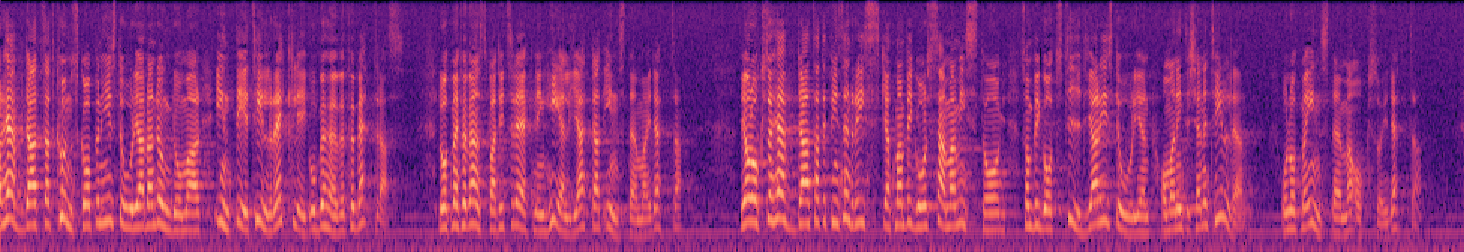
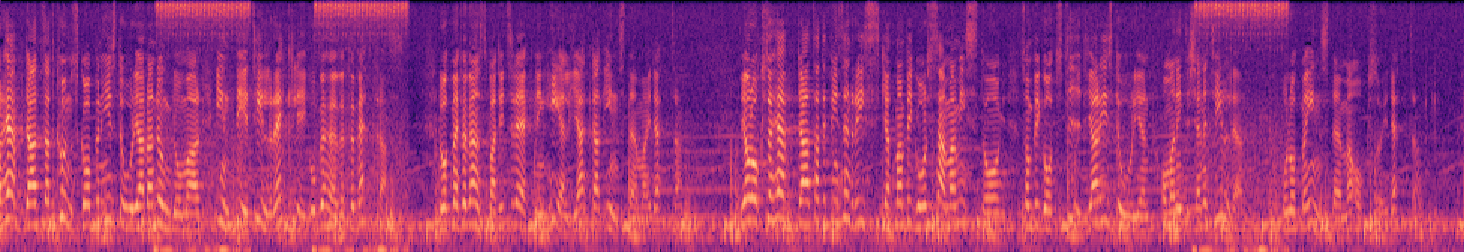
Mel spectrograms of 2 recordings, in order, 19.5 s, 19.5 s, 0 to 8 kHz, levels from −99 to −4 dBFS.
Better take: first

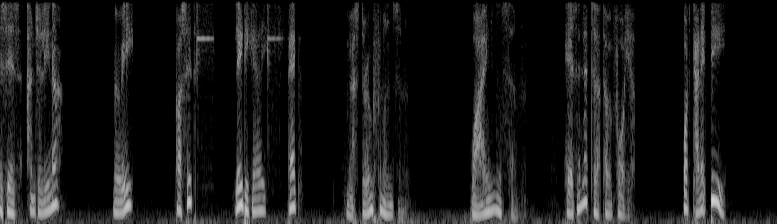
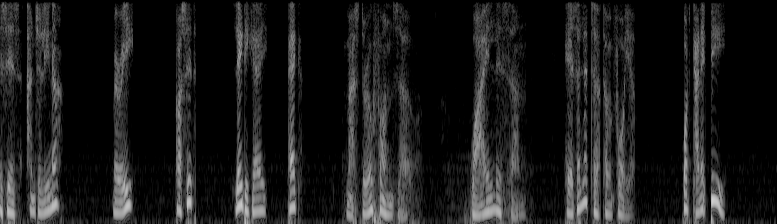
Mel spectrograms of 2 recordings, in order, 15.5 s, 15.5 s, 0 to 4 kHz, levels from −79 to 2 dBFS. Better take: second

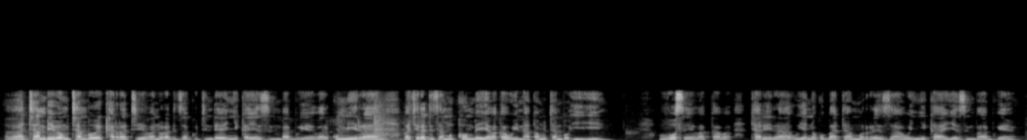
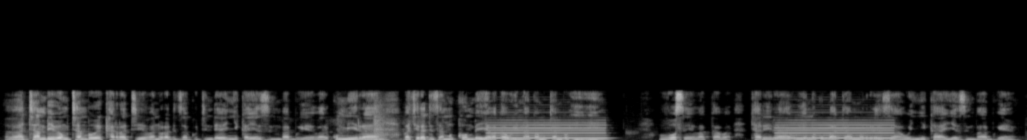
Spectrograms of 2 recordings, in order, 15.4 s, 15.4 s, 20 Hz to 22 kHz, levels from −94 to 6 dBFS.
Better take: first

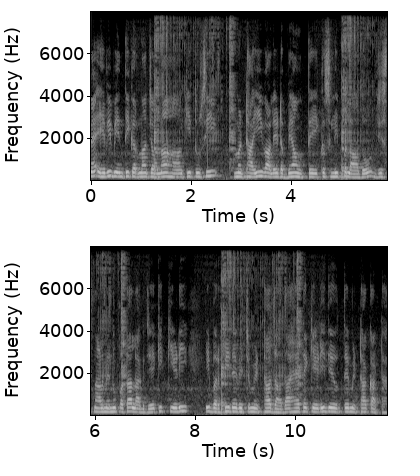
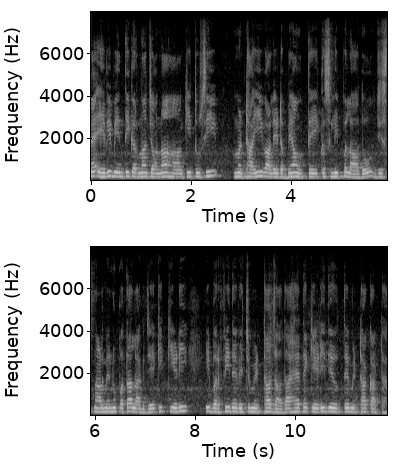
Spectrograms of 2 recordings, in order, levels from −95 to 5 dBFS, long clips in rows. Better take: second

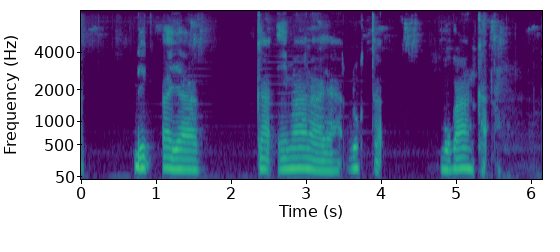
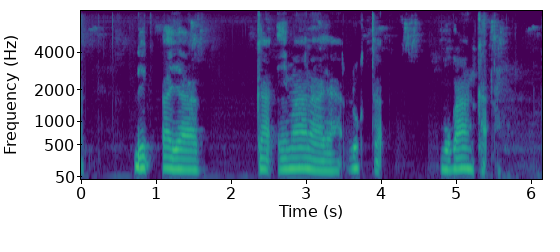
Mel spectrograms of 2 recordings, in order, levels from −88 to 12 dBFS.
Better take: second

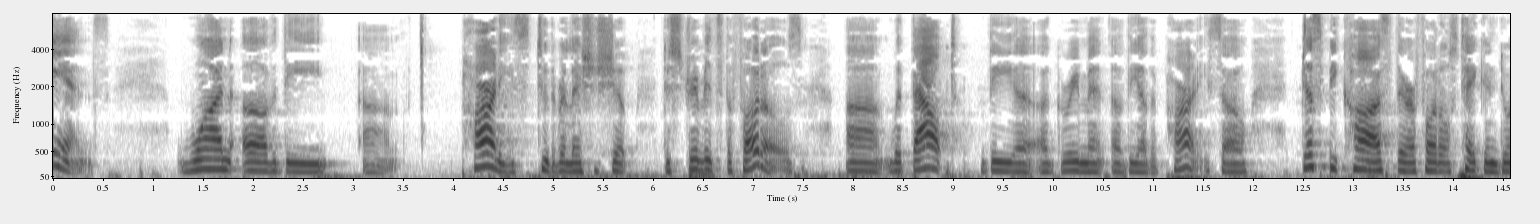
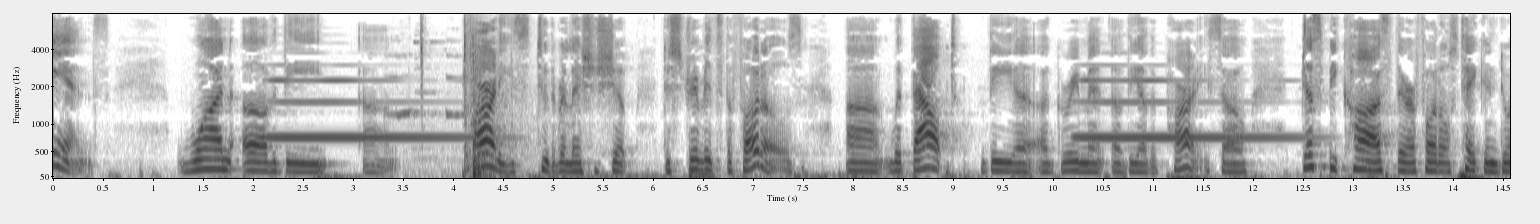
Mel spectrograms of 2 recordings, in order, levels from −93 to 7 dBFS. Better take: first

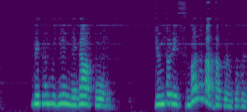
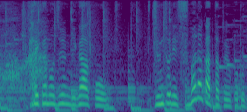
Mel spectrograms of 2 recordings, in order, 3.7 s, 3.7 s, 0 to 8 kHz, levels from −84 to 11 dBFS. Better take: second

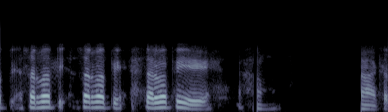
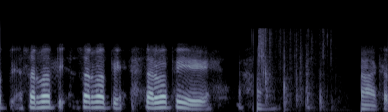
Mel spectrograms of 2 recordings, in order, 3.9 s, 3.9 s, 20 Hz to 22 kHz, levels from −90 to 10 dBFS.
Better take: first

